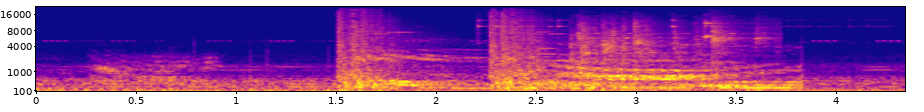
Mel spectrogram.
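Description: Two loud, close bursts of assault rifle fire in the video game Cry of Fear, each a rapid cluster of shots followed by a brief ringing tail, over a low steady background drone.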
